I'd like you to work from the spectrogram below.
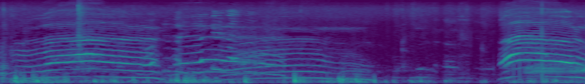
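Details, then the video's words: Fighting cats caterwaul in low, sustained howls: two long moaning yowls, a pause, then a louder, higher-pitched wail at the end, with human voices talking in the background. "Real cat fight Fighting cats"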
